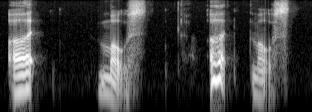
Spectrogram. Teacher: You won't hear either of those T's.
